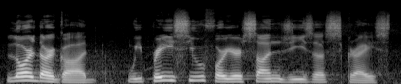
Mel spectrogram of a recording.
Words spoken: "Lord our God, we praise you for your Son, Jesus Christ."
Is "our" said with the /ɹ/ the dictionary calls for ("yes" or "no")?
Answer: yes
